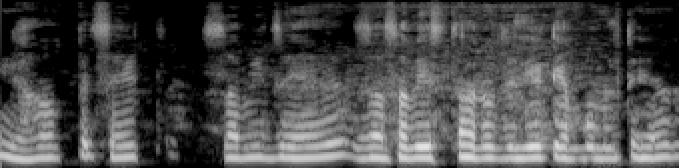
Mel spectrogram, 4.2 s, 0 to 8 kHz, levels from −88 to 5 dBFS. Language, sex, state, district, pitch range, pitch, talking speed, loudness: Hindi, male, Uttar Pradesh, Muzaffarnagar, 195-210 Hz, 195 Hz, 185 wpm, -16 LUFS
